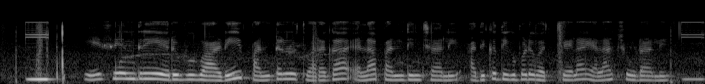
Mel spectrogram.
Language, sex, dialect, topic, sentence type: Telugu, female, Utterandhra, agriculture, question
